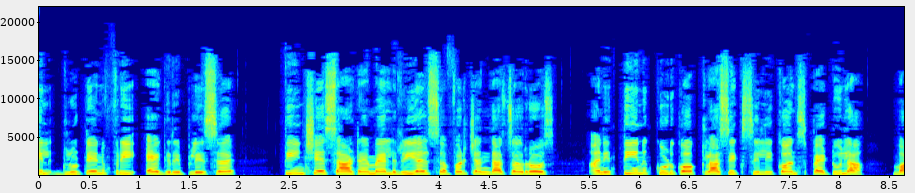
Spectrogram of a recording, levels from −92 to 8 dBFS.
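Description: Pre-echo smears the speech attacks at 1.05 s (24 ms), 5.79 s and 6.58 s (55 ms each): codec noise leaks ahead of each onset as hiss, unlike reverb, which trails after.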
